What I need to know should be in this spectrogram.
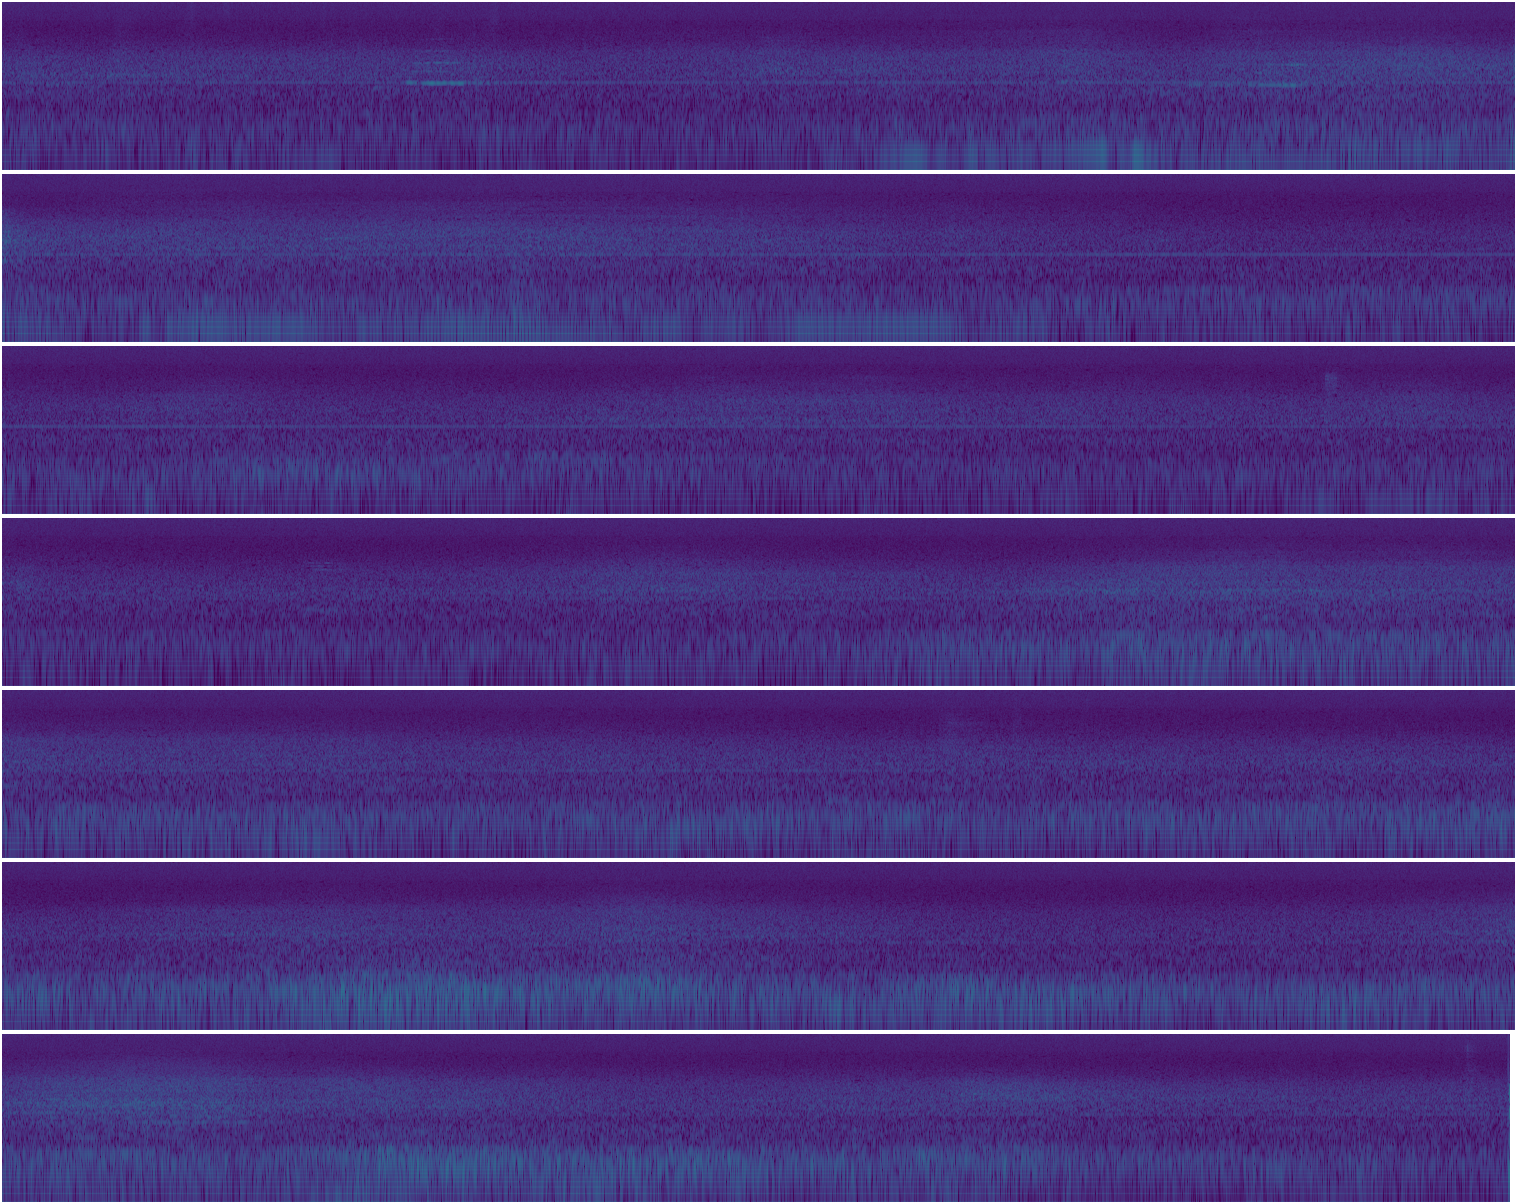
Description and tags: Ambience EXT night subcity court light traffic (lisbon portugal xabregas)
Ambience, court, EXT, light, lisbon, night, portugal, subcity, traffic, xabregas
